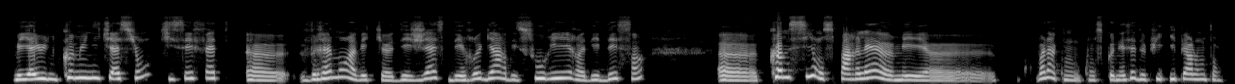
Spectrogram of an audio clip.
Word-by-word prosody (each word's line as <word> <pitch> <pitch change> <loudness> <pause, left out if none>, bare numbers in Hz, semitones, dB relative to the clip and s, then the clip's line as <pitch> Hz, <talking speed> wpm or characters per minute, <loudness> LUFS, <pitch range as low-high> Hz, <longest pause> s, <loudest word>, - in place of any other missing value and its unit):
Mais 220 - +5
il - - +3
y 235 - +6
a - - +8
eu 265 - +6
une 245 -4 +2
communication, 295 -1 +2 0.2
qui 240 - -6
s'est 275 +5 -1
faite, 280 0 -3 0.2
heu, 195 -3 0
vraiment, 275 - +1
avec, 205 -4 -2
heu, 185 -1 0
des 200 +3 -2
gestes, 275 +9 -1
des 200 +1 +1
regards, 265 +6 +1
des 205 -2 -4
sourires, 280 +3 +2
heu, - - 0
des 205 +2 -2
dessins, 265 - -3 0.8
heu, 185 -2 +1
comme 335 -1 +5
si 365 +4 -2
on - - +2
se 260 - -12
parlait, 260 +2 +2
heu, 205 - -3
mais 200 -1 +2
heu, 95 - -7 0.4
voilà 280 +2 0
qu'on 205 -3 -6
qu'on 200 - -9
se - - -16
connaissait 210 +7 -1
depuis 225 +1 -3
hyper 245 0 0
longtemps. 220 -5 -4
240 Hz, 195 wpm, -18 LUFS, 200-280 Hz, 0.8 s, a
